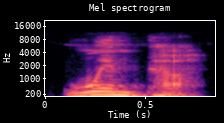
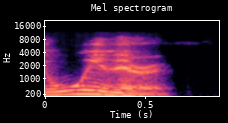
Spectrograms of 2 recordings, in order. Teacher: los norteamericanos sustituyen la T por otra N al momento de hablar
